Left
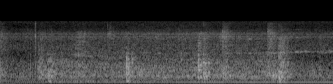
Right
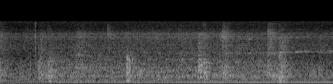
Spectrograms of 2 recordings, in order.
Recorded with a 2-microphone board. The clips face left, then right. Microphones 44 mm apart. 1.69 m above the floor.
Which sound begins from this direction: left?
Footsteps, at 0.5 s.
